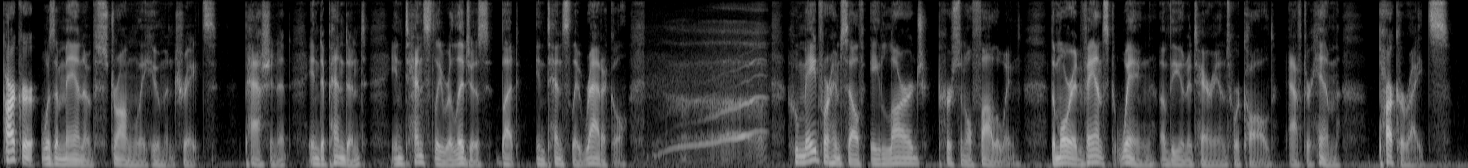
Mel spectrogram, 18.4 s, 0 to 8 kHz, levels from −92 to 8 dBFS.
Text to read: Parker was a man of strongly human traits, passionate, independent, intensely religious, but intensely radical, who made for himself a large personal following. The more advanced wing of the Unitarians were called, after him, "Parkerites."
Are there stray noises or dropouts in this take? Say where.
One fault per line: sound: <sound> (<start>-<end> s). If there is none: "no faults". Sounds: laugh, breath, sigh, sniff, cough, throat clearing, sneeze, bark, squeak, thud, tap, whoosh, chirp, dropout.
sound: breath (8.1-9.6 s)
